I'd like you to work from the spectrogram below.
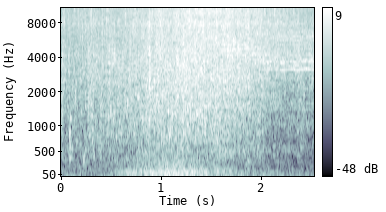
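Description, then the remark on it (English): A steady, full roar of a rushing waterfall with an enormous dark cave just behind it, swelling slightly in the middle and carrying on without any voices. “You want me to enter that enormous dark cave just behind the waterfall?”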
